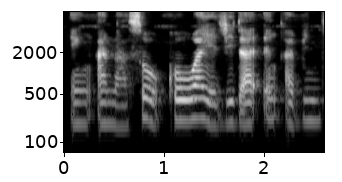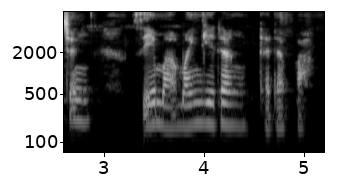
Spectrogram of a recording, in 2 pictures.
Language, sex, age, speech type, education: Hausa, female, 15-29, spontaneous, tertiary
